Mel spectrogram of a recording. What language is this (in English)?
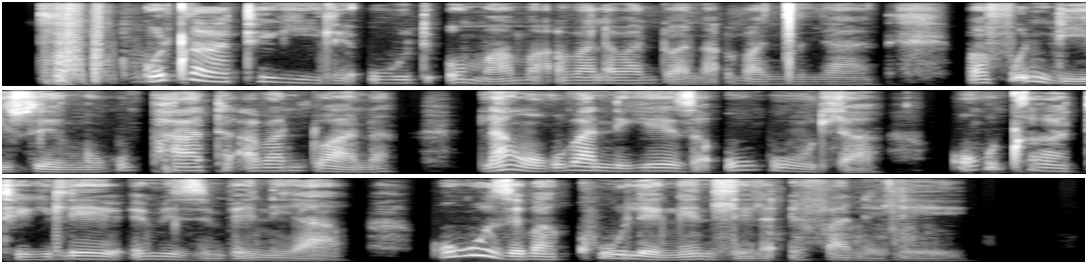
North Ndebele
